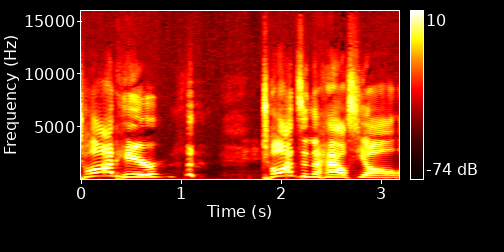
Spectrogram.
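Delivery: very high, loud, cheesy, corny dad hype shout.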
